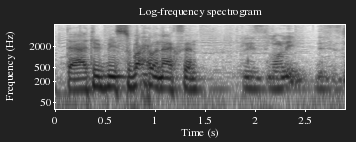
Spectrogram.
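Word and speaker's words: Subax wanaagsan: That would be subah wen accent.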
